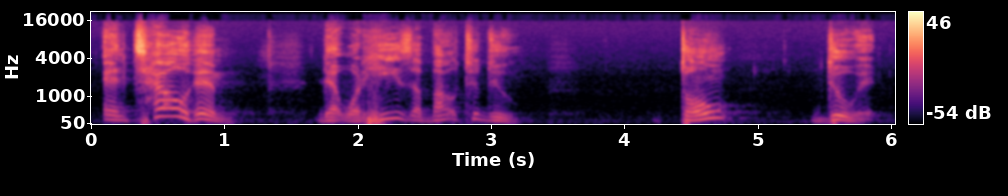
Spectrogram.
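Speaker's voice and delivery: slow, forceful, with long pauses; retold divine command. Man relaying God's warning to a pastor, slow loud command. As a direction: hit DON'T loud, imitating a solemn command.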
